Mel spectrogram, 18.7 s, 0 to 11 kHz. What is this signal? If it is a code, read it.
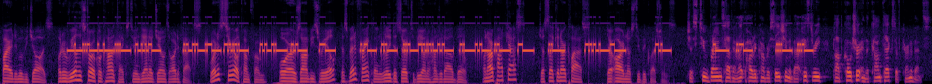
TTY/TDD text telephone tones (45.45 baud Baudot), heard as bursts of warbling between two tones, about 400 Hz shift, 1600 Hz centre, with speech in English. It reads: SKYCABLE DIGITALS DIGIBOX CONVEYS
